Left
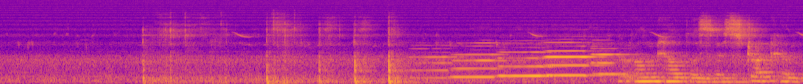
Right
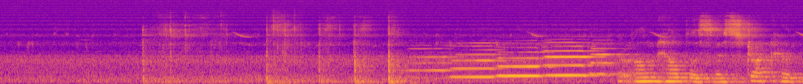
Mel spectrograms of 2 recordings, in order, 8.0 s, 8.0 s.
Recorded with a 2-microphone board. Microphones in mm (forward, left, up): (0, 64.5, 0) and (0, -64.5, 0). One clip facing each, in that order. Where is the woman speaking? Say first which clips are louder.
Right 2 dB; 30° right (ahead or behind), 2.5 m.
